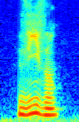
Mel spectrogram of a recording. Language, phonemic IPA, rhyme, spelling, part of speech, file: French, /vi.vɑ̃/, -ɑ̃, vivant, adjective / verb / noun, Fr-vivant.ogg
- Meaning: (adjective) 1. alive 2. living; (verb) present participle of vivre; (noun) 1. living person 2. lifetime 3. all living things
